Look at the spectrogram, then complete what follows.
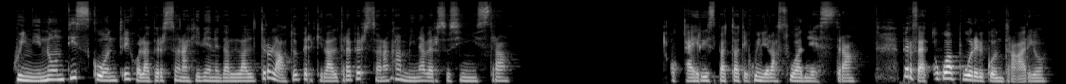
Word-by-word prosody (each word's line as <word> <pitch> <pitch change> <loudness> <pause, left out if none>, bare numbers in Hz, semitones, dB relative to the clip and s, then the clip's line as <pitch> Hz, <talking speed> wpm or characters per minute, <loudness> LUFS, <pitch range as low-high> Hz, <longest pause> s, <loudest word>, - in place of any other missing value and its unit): Quindi, 180 -6 +3
non 220 +4 +3
ti 300 +7 +1
scontri 235 - +1
con 175 - -1
la 160 - +2
persona 175 0 -3
che 165 - -6
viene 170 -2 -2
dall'altro 160 - -1
lato, 220 - 0
perché 230 -7 -4
l'altra 160 +5 -1
persona 210 -8 -3
cammina 175 -7 -3
verso 165 0 -4
sinistra. 165 +1 -4 1.6
Okay, 160 0 -2
rispetto 175 0 0
a - - +1
te 165 - -4
quindi 175 -1 +1
alla 165 0 +1
sua 165 +1 0
destra. 155 0 -4 0.4
Perfetto 335 -7 +2
qua 275 0 +8
pure 220 -7 +6
il 170 - 0
contrario. 155 0 -1
175 Hz, 170 wpm, -20 LUFS, 160-220 Hz, 1.6 s, qua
